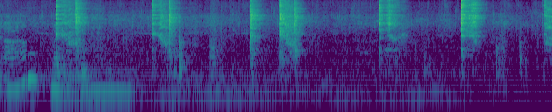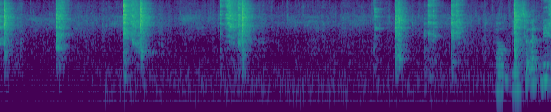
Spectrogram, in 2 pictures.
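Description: Pork is stirred in a cooking pot with a low simmering hiss underneath, while a utensil scrapes and clanks against the pot in regular bursts about every second or two, close and fairly crisp.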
